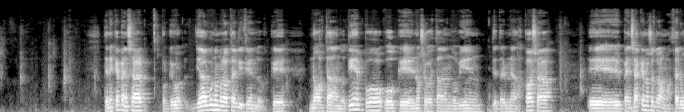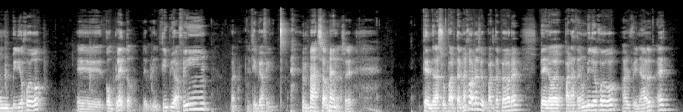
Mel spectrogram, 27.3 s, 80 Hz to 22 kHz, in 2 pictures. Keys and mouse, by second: 2.2-4.8 drag, 4.8-6.0 shift+middle drag, 6.0-7.8 drag, 7.8-9.0 middle drag, 9.0-10.4 drag, 10.4-12.0 ctrl+middle drag, 12.0-13.6 drag, 13.6-18.0 ctrl+middle drag, 18.0-19.5 drag, 19.5-20.1 shift+middle drag, 20.1-22.2 drag, 22.2-23.9 middle drag, 23.9-25.2 drag, 25.2-26.1 shift+middle drag, 26.1-27.3 drag.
